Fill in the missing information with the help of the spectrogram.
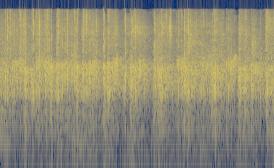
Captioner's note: applause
